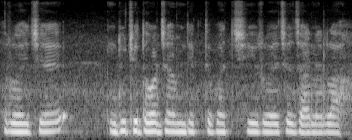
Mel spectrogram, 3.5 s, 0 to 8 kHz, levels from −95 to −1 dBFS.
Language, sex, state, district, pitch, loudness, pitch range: Bengali, male, Tripura, West Tripura, 185 Hz, -15 LUFS, 180-190 Hz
